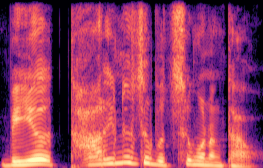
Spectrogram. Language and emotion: Bodo, surprised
